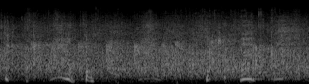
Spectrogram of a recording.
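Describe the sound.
A small group, including a man's own daughter, claps steadily for him after he shares a reminder, in a dense, continuous patter of hand claps, with faint voices murmuring underneath.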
